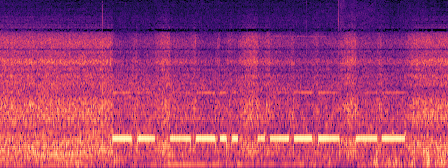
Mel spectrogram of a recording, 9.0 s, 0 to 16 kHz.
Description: Morse code, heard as a keyed tone, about 11 wpm, 660 Hz, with radio static, a narrow filter, room echo and street noise. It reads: MZJM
